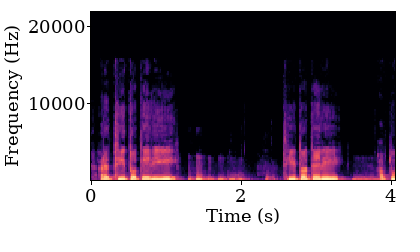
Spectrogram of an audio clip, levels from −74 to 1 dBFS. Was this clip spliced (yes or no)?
no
